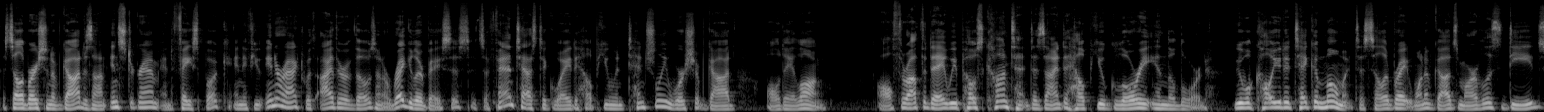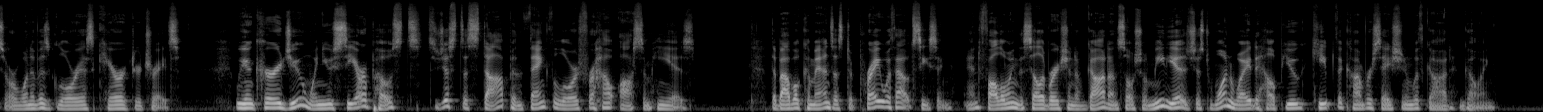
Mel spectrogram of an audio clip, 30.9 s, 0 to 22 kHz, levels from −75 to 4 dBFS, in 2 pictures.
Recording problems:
none

